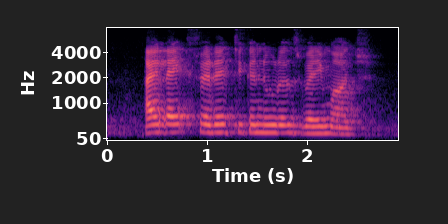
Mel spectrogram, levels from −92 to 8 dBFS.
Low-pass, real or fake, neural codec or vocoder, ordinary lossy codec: none; fake; codec, 16 kHz, 16 kbps, FunCodec, trained on Chinese and English, 50 frames a second; none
